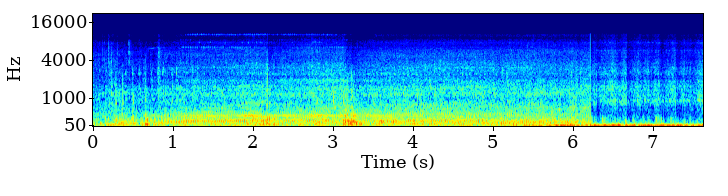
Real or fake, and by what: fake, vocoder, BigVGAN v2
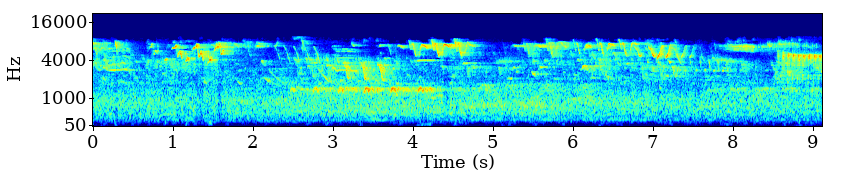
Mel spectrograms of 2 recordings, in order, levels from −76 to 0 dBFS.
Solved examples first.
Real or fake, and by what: real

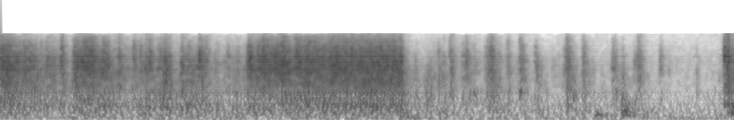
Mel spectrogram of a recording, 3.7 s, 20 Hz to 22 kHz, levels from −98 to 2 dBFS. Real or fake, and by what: fake, vocoder, Vocos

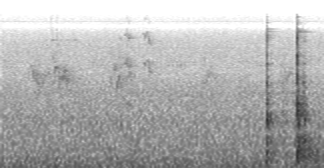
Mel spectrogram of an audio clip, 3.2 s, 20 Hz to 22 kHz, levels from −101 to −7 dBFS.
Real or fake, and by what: real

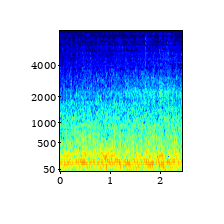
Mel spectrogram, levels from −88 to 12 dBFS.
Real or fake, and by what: fake, vocoder, HiFi-GAN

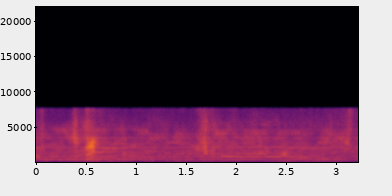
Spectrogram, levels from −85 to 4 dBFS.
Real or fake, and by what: fake, vocoder, Vocos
